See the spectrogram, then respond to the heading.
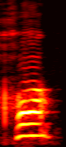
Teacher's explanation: یہ خا حروف مستعلیہ میں سے ہے، آپ نے اس کو کھا نہیں پڑھنا، خا ہی پڑھنا ہے۔ اس کو پڑھتے ہوئے آپ کو یوں فیل ہوگا جیسے کہ آپ اپنا گلا صاف کرنے کی کوشش کر رہے ہیں، کیونکہ عربی کے حروف ہیں، پڑھنے کی پریکٹس ہوتی نہیں ہے، لیکن انشاءاللہ پریکٹس کرتے رہیں گے تو آسان ہو جائے گا۔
